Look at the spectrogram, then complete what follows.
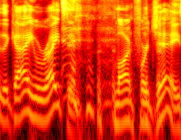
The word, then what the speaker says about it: Log4j: over how you pronounce log4j yeah uh some people actually say and i didn't i always said log4j but some people say log forge yeah not log forge it's log for j i've checked the guy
